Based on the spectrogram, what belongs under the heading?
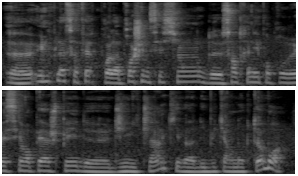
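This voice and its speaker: A man talks casually into a desk mic on a live stream, stopping often to hesitate and restart. His voice is very dark and mellow. A faint hiss sits under the recording. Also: fairly high pitch, steady tone, fairly quick. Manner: hesitant, many fillers and restarts. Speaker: newsletter author hosting a live giveaway stream.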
